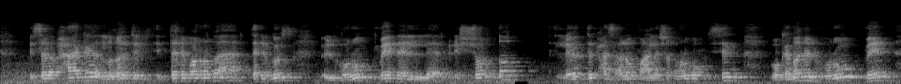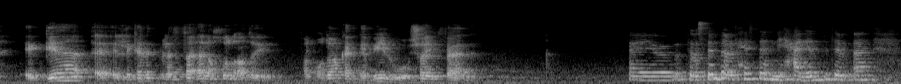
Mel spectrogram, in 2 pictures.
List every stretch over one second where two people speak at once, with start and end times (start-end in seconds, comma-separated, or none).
none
